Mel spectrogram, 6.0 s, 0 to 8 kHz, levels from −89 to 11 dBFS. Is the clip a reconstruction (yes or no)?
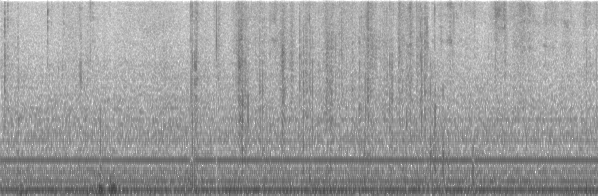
no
